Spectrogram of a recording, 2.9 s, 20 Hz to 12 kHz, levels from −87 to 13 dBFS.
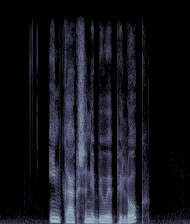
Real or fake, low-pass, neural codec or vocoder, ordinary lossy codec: real; 10.8 kHz; none; none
